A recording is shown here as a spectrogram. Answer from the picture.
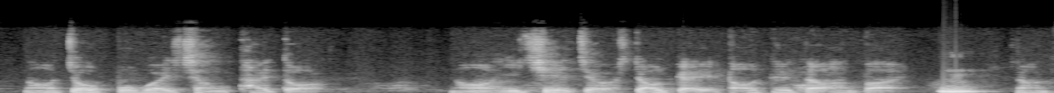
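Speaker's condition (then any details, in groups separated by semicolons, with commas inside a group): Cerebellar atrophy; sudden onset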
